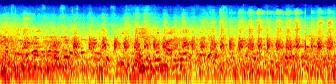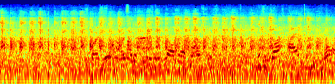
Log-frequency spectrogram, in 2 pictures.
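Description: A small model train clicks rhythmically along its track.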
